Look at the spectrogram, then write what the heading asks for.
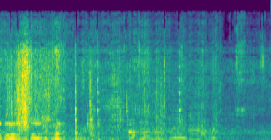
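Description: Killer bees from a bee ball up overhead give off a dense, constant buzz that fills the scene, while a few people talk briefly over it.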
